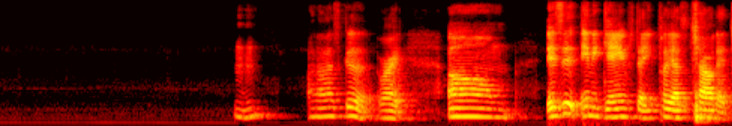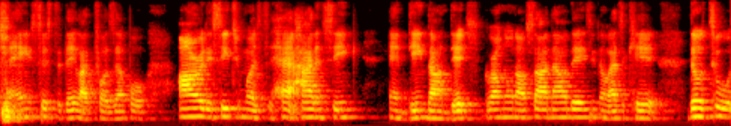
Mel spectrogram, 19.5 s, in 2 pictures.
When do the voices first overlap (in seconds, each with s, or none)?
none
